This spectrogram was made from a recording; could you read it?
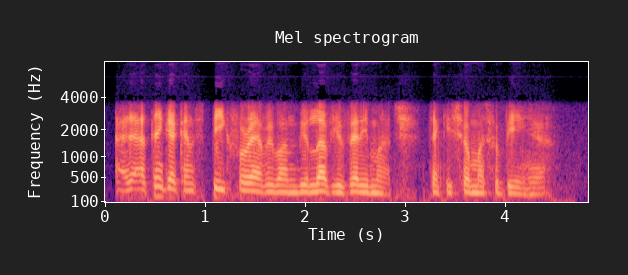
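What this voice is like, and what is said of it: Dutch accent. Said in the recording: “it's that wonderful Dutch accent.”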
